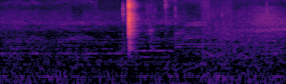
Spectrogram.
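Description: Faint steady low hum of a quiet room, with one sharp click about two seconds in.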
